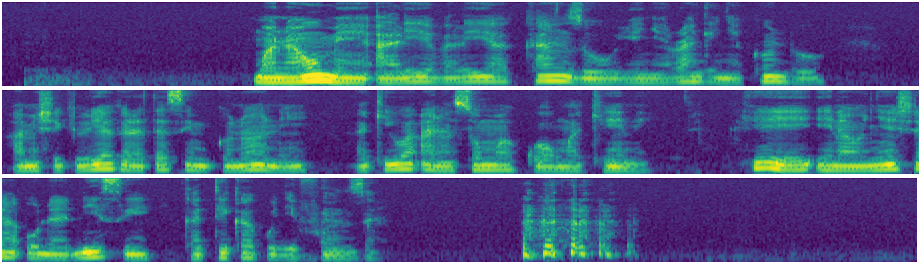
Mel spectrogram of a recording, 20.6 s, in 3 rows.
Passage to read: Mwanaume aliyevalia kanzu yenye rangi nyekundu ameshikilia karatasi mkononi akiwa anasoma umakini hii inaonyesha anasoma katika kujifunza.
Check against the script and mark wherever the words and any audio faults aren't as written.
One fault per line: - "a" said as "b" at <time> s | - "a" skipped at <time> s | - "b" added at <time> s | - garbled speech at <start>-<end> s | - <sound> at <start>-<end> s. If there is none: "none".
- "kwa" added at 10.7 s
- "anasoma" said as "udadisi" at 13.9 s
- laugh at 17.6-18.5 s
